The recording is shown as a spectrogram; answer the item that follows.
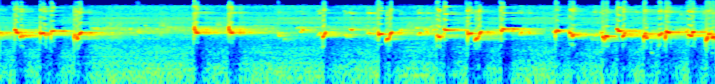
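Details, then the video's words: Wild-style yellow-vented bulbul song, vigorous and long, used to prompt other bulbuls to sing: a quick opening chatter, a short lull, then flowing bubbling whistles sliding up and down in rapid succession. "Trucukan GACOR ngalas ROPEL PANJANG suara alam AMPUH buat pancingan"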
